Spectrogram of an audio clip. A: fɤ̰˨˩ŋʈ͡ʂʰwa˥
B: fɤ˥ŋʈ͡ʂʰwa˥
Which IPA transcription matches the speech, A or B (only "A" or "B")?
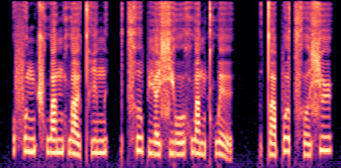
B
